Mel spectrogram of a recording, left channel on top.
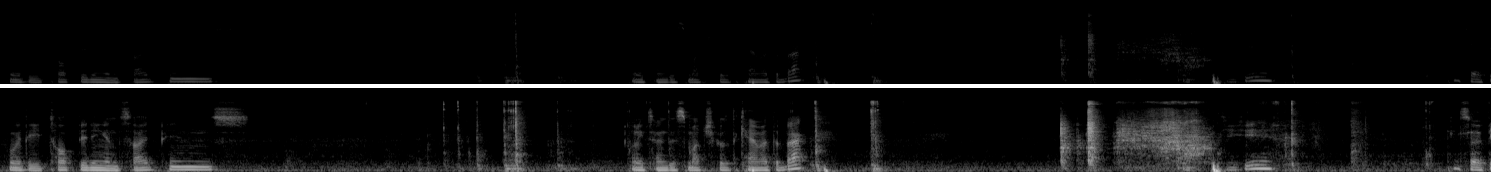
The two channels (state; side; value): quieter; left; 28.8 dB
